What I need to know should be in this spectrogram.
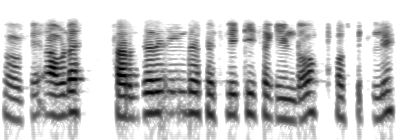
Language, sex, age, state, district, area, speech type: Malayalam, male, 18-30, Kerala, Wayanad, rural, conversation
